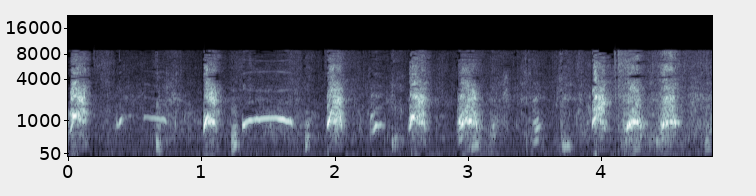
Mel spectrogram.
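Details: Jack Russell terriers at the Castell'Anselmo kennel give sharp, bright barks roughly once a second, mixed with a couple of arching whined yelps that rise and fall in pitch.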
